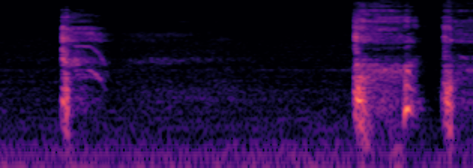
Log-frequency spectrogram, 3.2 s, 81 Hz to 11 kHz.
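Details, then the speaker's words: Adult woman with COVID-19, masked, with congestion: a single cough, then a quick pair of coughs after a short pause. "as for me i'm just dealing with a lot of coughing"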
